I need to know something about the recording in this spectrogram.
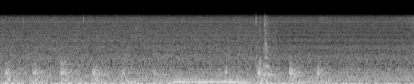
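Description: A steady electrical or machine hum fills the room, with a few faint, short clicks, and a brief low tone rises from it about two seconds in.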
